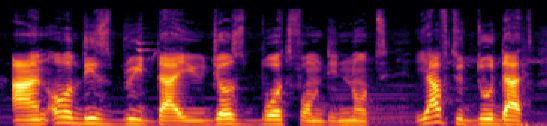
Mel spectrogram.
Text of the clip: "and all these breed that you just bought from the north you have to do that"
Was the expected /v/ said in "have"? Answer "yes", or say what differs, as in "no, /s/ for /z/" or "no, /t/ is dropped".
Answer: no, /f/ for /v/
